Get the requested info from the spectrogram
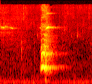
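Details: A single brief, sharp bark from Remington, a Pembroke Welsh Corgi, trying to greet a new friend discovered under the Christmas tree; quiet room with a faint low hum.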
